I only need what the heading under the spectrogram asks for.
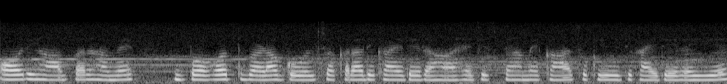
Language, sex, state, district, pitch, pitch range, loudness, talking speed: Hindi, female, Chhattisgarh, Korba, 215 Hz, 210-225 Hz, -16 LUFS, 175 wpm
